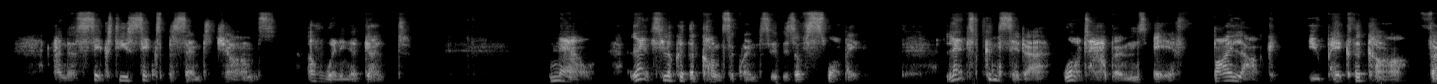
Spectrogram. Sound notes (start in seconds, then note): none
